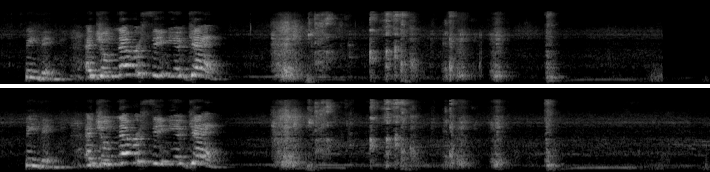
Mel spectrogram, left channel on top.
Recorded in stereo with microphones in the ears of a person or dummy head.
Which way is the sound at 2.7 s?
35° left (ahead or behind).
